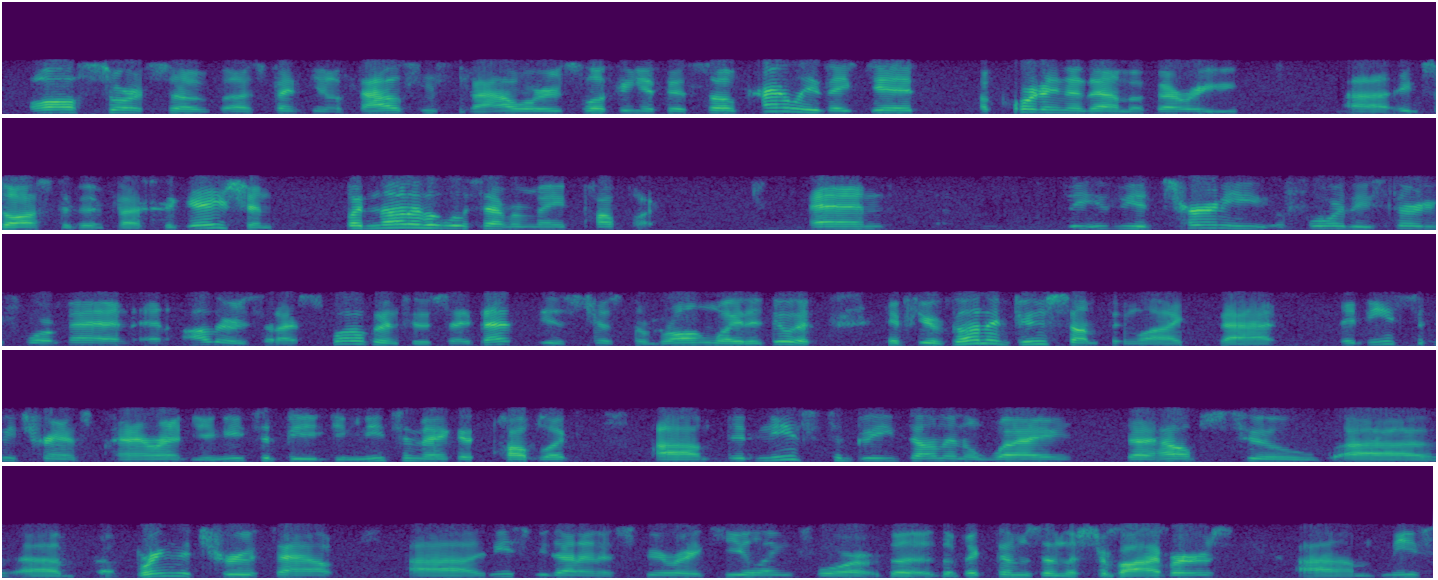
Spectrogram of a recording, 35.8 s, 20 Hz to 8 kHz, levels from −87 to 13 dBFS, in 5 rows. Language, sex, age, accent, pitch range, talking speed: English, male, 50-69, American, 125-160 Hz, 200 wpm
